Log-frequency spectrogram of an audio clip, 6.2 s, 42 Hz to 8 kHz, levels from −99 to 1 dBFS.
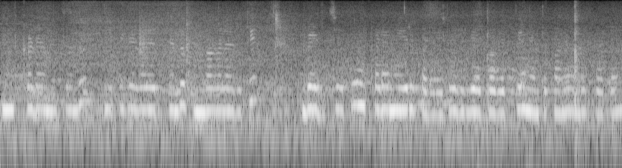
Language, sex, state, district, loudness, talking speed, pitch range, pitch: Kannada, female, Karnataka, Bellary, -17 LUFS, 135 wpm, 240-260 Hz, 255 Hz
